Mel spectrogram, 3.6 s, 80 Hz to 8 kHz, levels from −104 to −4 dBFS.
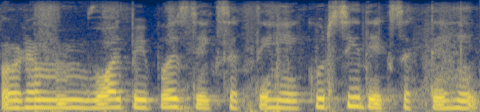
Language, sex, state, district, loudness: Hindi, female, Chhattisgarh, Raigarh, -16 LUFS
